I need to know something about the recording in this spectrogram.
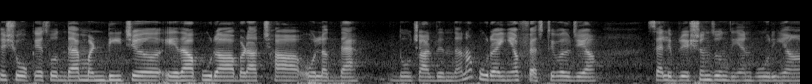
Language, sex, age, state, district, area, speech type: Dogri, female, 30-45, Jammu and Kashmir, Jammu, urban, spontaneous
